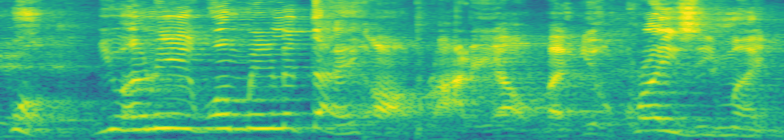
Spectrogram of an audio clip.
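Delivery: astonished Australian cockney, only punched loud and fast; hammed-up Australian cockney disbelief; mock Australian cockney. Preacher mocking a friend shocked by one meal a day in Australian cockney. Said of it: "Some Australian cockney".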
